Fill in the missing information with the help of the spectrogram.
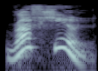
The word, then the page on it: roughhewn: British English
